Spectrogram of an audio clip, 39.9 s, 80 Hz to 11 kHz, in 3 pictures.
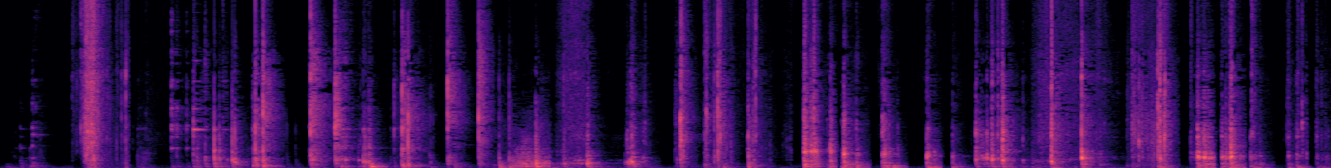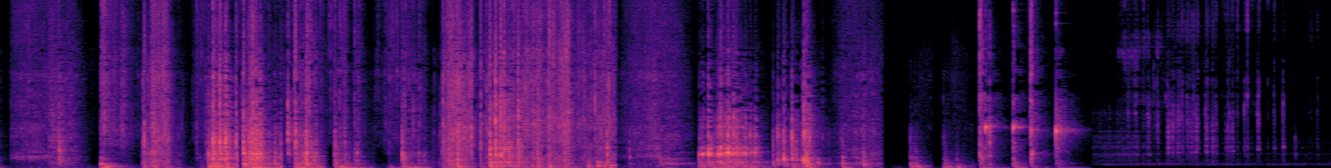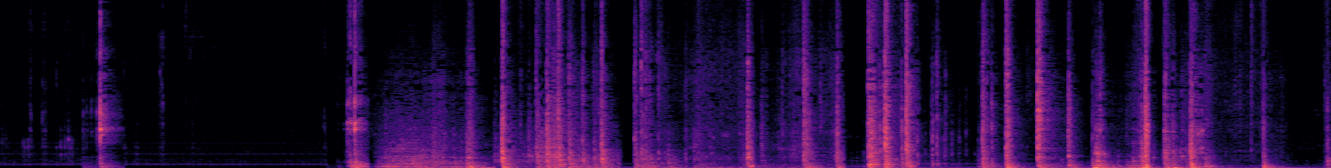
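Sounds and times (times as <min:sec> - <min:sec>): containers clicking and thunking: 0:01.7 - 0:13.4, 0:14.3 - 0:19.5, 0:20.3 - 0:24.2, 0:31.3 - 0:39.9.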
